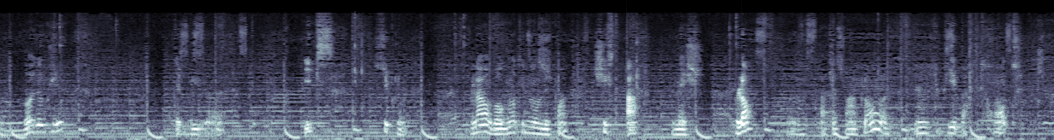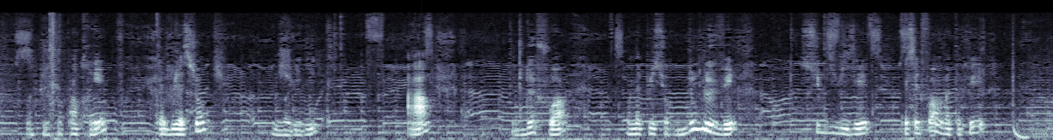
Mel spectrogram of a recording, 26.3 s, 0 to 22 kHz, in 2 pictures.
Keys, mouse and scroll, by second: 4.5 x, 8.0 shift+a, 11.1 s, 15.3 Tab, 18.7 a, 19.7 a, 21.9 w.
